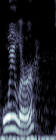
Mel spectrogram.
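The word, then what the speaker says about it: Euler: a gentleman named leonard oiler but it's not spelled like oil uh he made it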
